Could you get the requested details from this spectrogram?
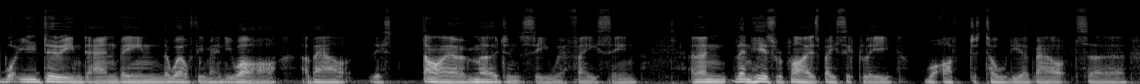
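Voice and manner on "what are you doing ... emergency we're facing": plain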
